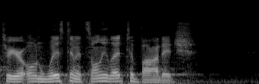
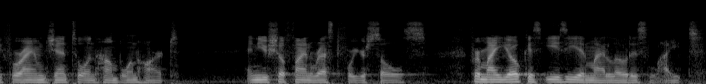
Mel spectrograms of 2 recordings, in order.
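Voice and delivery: scripture reading; 4 semitones lower than usual. Acted. Preacher reading the verse to the congregation, solemn and low. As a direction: read the words of Jesus gently and low. Reads scripture passage slowly.

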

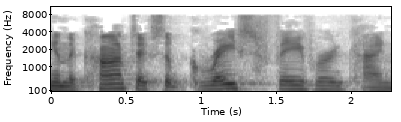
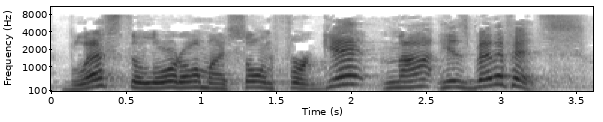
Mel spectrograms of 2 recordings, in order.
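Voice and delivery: rising proclamation; 8 semitones higher, 4 dB louder than usual. Real, not acted. Pastor proclaims psalm to congregation.

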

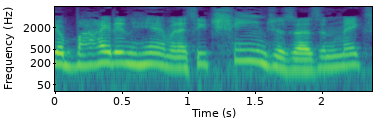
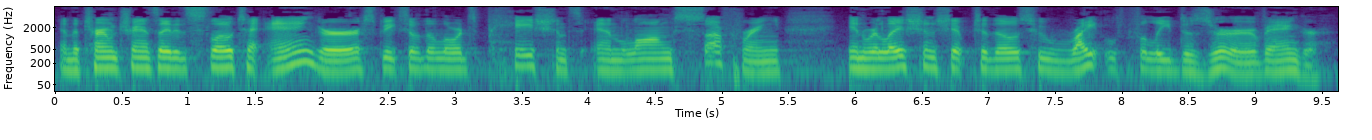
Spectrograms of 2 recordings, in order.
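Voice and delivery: ordinary delivery

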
